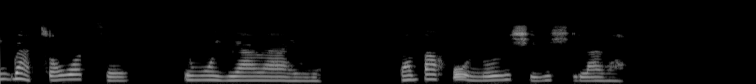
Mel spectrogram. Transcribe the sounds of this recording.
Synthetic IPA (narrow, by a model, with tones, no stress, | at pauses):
nĩ˦ɡ͡ba˦˨tɔ̃˨˦wɔ˦˨tɛ˧ | ti˦w̃ɔ̃˦ji˧˦a˧ɾa˧ɛ˨wũ˨ | w̃ɔ̃˦ba˦fo˦˨nũ˨o˦ɾi˦ʃi˨ɾi˦ʃi˨˧˦la˦ɾa˧˨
